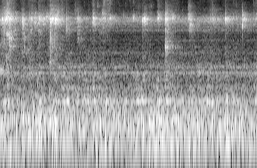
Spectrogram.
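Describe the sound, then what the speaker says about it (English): A tap left running a little in a sink, giving a steady, soft hiss of flowing water with faint splashes, continuous and unbroken, with no talking. "I run the water a little bit when I do this"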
